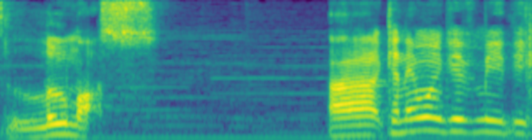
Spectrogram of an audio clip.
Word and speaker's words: Lumos: Hello class, today we'll be learning the Wand Lightning Charm, also known as Lumos. Lumos pronounced lumos.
